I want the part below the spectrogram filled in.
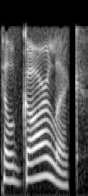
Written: pilgarlic

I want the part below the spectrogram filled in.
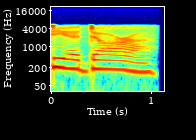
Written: deodara

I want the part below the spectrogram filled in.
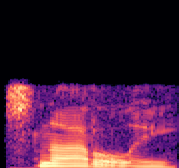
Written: snottily

